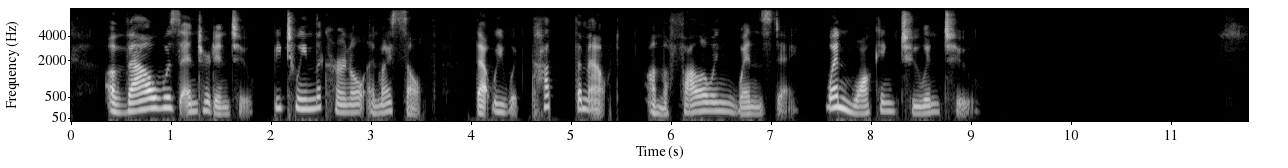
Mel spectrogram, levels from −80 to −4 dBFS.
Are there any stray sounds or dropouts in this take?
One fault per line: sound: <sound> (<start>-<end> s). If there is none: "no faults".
no faults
